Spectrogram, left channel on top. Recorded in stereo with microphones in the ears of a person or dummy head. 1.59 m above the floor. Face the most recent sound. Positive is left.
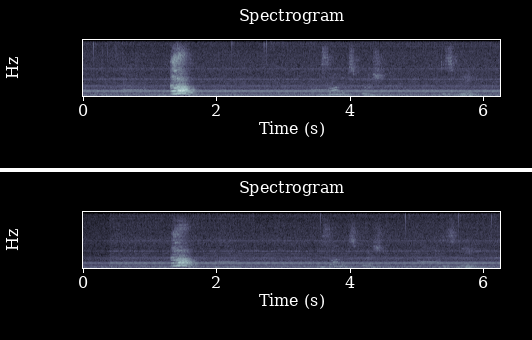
turn(degrees=70)  # may be behind; listen again after turning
